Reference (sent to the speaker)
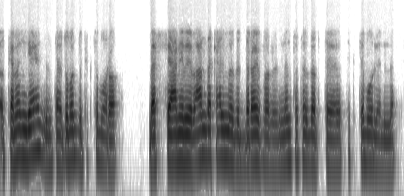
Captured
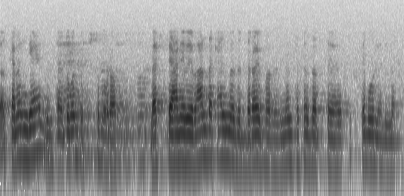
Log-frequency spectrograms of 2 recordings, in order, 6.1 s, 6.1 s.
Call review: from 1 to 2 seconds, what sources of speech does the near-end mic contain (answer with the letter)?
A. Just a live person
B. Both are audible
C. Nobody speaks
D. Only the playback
B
